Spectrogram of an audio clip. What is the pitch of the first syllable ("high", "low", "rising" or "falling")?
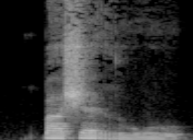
high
